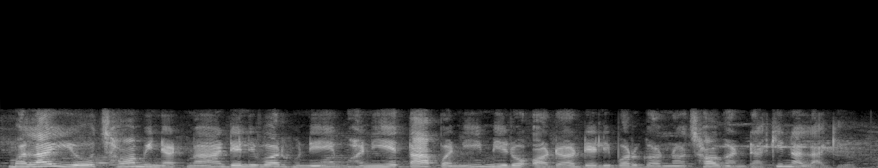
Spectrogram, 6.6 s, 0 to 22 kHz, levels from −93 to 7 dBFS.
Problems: none marked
